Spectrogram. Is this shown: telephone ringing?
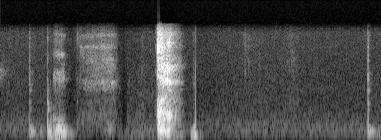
no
